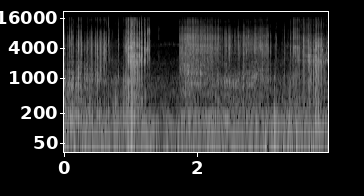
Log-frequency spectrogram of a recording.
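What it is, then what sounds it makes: Synthetic rattan wicker planter. Long black nails scratch and tap across the woven surface of a large, hollow, grey synthetic rattan outdoor planter. The result is a bright, dry rasping with crackly ticks, peaking in a loud burst near the start before a brief quieter lull, then continuing steadily.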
